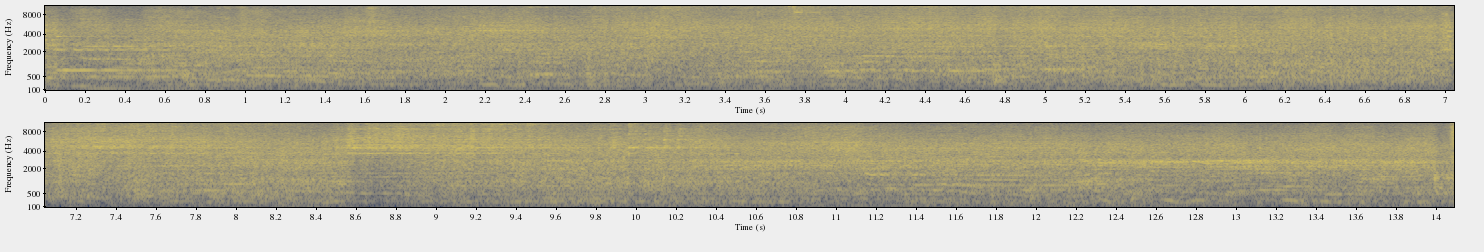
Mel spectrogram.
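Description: Home-built self-balancing electric skateboard rolling over brick paving: its wheel and drive motor make a steady rumble.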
